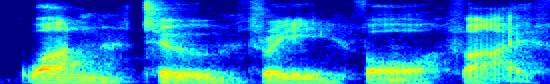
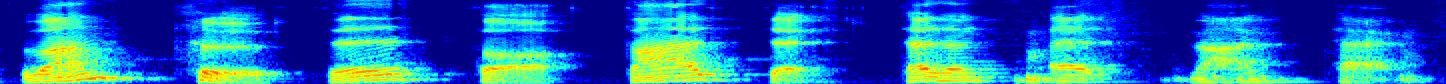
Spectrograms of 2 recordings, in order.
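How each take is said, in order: First: Said in the usual way. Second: Counting with the tongue pushed out; tongue stuck out. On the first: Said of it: "you can hear the difference in the voice". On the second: Shown as a demonstration. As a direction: count aloud with your tongue stuck right out. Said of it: "stick my tongue out and try to count".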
